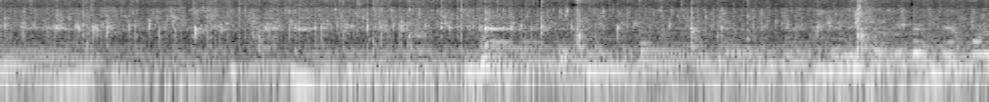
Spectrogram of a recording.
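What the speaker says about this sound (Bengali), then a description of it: "মাছের মাথাগুলো একটু ভেজে নেব" Fish heads frying in hot oil in a pan, giving a steady, close sizzle throughout with faint stirring scrapes and some soft background music.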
